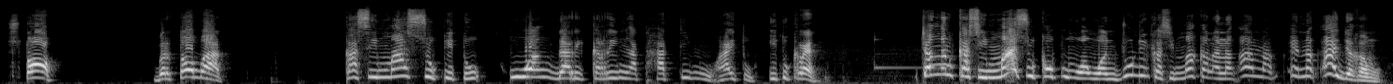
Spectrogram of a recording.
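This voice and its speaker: A woman's voice: high voice, sing-song, moderate pace, no echo, studio quality. A woman preacher, giving a sermon full of scolding rhetorical questions and small acted-out skits. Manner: acts out quoted voices in short skits.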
